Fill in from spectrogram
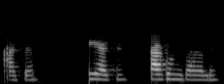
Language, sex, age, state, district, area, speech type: Bengali, female, 18-30, West Bengal, Purba Medinipur, rural, conversation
